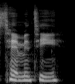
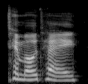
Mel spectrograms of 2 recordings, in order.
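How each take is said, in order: First: Said in the usual way. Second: "Timote" with a T sound in place of TH; playful foreign pronunciation. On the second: Pretend. Reactor teasing the actor by name, "Timote" in mock-foreign form.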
